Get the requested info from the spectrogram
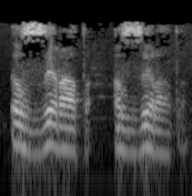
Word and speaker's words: الصراط: فخلف يقرأ بالصاد المشم زايا، والإشمام هو الخلط، أي بخلط صوت الصاد مع صوت الزاي حتى يصير صوتا صوتا ليس بصوت الصاد، صوتا فرعيا ليس بصوت الصاد ولا بصوت الزاي. فلذلك صار كما نقول الزراط، الزراط وزراط،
